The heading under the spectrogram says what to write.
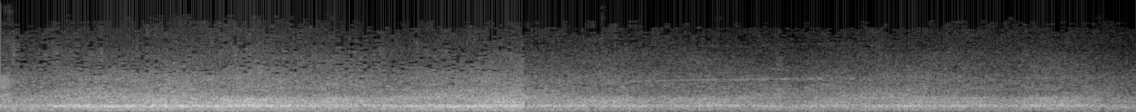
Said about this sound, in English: The entire Boston crowd is yelling, "Draymond sucks," meaning Draymond Green plays for the Golden State Warriors.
